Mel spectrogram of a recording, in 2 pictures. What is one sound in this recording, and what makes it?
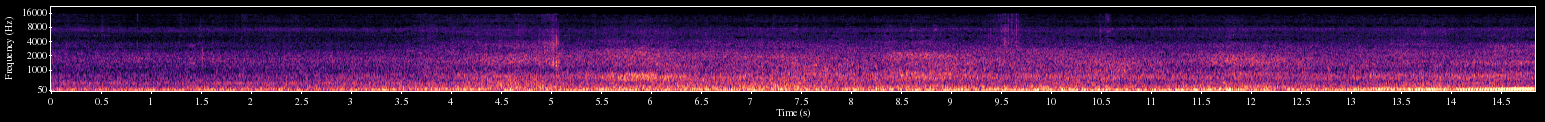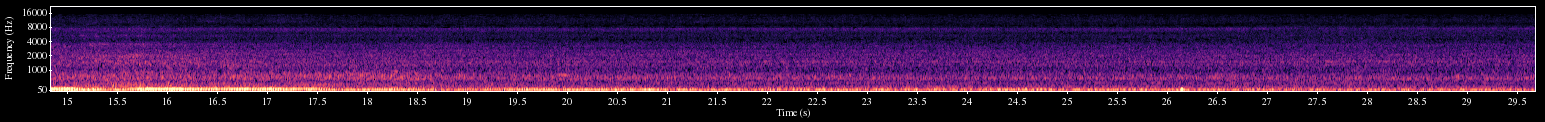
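A car engine idles nearby with a low steady rumble.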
